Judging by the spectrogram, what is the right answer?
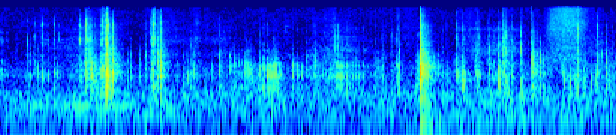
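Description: Light plastic clicks and taps as a refrigerator door mullion divider is pushed down onto the door's tabs, with one sharp click just after four seconds.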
